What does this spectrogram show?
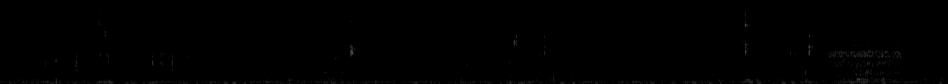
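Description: Faint, quiet chewing of a mouthful of food: soft, scattered mouth clicks and wet smacks, with a short breathy hiss about eight seconds in.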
